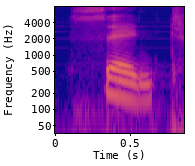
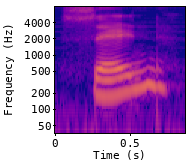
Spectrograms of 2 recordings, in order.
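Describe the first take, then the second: First: सेंट said with a crisp t at the end; सेंट ending in a t sound; sent with a t. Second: सेंड said with a hard retroflex d at the end; सेंड with a final d sound; sənd with a d. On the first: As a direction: end सेंट on a clear t, falling. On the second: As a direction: end सेंड on a clear d, rising. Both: Shown as a demonstration. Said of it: "ये सेंड है".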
